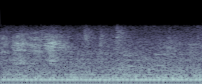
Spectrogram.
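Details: Short burst of breathy, airy pants from Rosie, a puppy at play with her mother, set against a constant low hum.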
